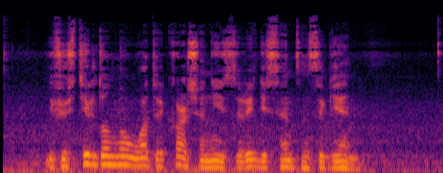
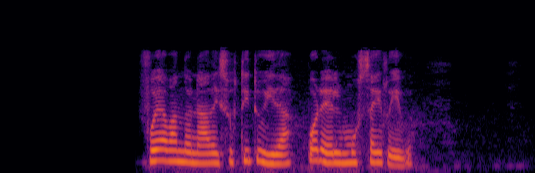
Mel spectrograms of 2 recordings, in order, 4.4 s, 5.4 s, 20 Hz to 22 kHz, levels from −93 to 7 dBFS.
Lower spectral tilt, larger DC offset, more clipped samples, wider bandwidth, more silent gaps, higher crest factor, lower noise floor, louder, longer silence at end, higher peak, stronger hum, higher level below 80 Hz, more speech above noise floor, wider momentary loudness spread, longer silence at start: about the same, -5 dB/octave vs -6 dB/octave; neither; neither; first, 15.5 kHz vs 8 kHz; neither; about the same, 16 dB vs 18 dB; second, -48 dBFS vs -73 dBFS; first, -24 LUFS vs -30 LUFS; second, 0 s vs 1.25 s; first, -8 dBFS vs -14 dBFS; neither; first, -42 dBFS vs -70 dBFS; second, 25 dB vs 44 dB; first, 12 LU vs 6 LU; second, 0.05 s vs 1.45 s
